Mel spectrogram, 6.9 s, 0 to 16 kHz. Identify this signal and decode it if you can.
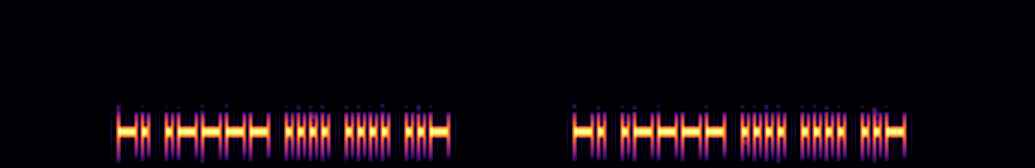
Morse code, heard as a keyed tone, about 30 wpm, 700 Hz. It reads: N1HHU N1HHU
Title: USA Call Signs - 5 Characters - Repeated 2x - 30wpm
